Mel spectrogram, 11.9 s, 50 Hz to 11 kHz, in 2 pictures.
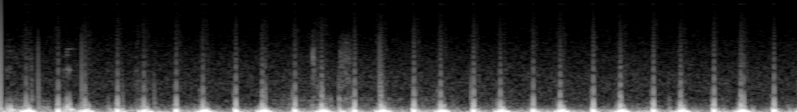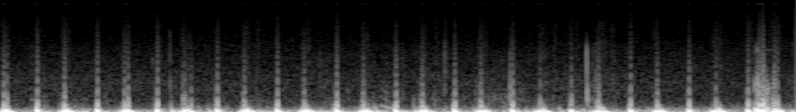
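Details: Tachycardia with stomach sounds: fast, regular, deep heart thumps at about 130 beats a minute; heart rate increasing.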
